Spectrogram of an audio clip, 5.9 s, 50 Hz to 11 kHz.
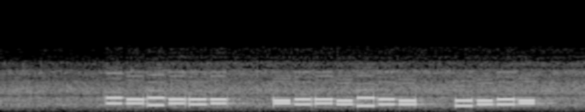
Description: DTMF, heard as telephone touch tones, dialled by machine, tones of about 170 ms. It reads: #06080 *807387 178*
